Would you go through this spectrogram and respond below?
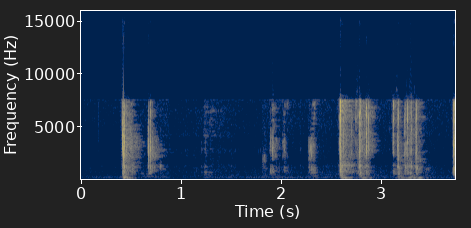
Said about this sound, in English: so that's why you hear the keyboard clacking.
